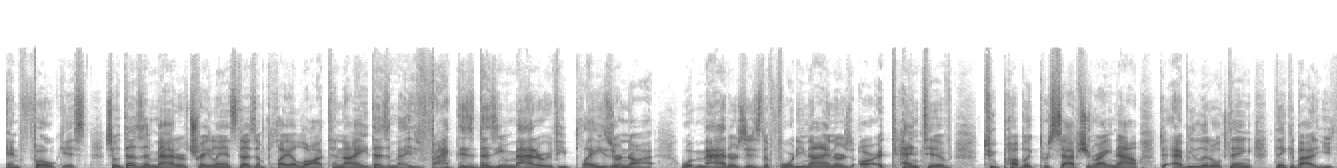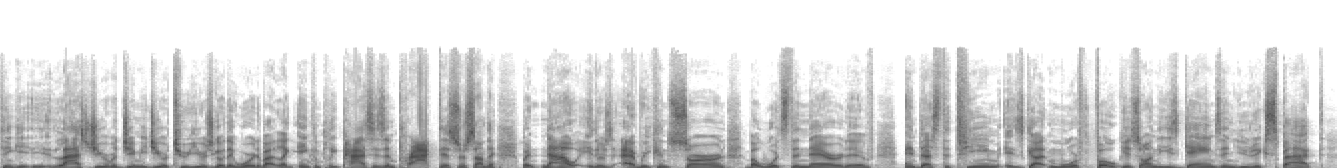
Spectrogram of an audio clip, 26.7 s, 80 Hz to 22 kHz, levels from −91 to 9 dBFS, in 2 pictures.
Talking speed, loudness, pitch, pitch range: 205 wpm, -23 LUFS, 145 Hz, 130-155 Hz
